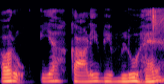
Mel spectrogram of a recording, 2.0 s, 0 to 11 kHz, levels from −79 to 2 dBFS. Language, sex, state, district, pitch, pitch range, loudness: Hindi, male, Jharkhand, Ranchi, 130 Hz, 120-135 Hz, -21 LUFS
